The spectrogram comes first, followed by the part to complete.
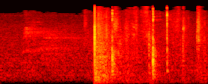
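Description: A table tennis ball being served and played: a quick run of about five sharp clicks of the plastic ball off the bats and the table, starting about a second in, the first the loudest.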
